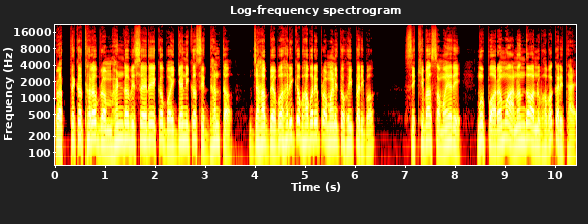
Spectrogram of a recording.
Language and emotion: Odia, happy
